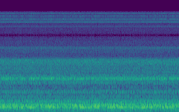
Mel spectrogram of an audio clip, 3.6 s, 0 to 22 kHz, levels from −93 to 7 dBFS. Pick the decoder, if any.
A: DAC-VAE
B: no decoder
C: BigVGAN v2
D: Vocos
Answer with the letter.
D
